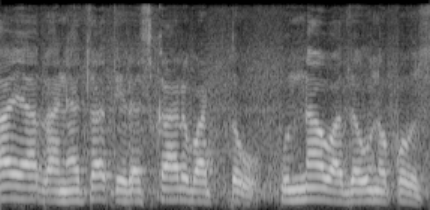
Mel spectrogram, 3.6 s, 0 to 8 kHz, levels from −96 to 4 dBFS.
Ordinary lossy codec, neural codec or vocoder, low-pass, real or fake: none; vocoder, 44.1 kHz, 128 mel bands, Pupu-Vocoder; 7.2 kHz; fake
